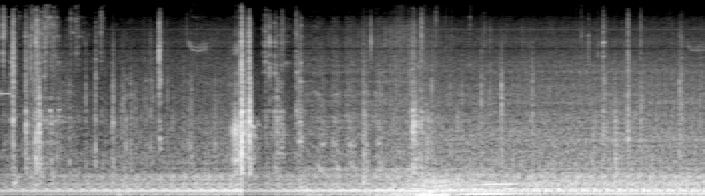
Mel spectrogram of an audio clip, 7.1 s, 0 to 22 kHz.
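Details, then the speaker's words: Toyota Paseo after cam seal, oil pan and vacuum line work, warm: even but fast idle near 1800 rpm with keys rattling; low vacuum to the idle control keeps it high, expected near 1,000 rpm once fixed. "to this about 1800 rpm warm it'll drop to about no sir I've been good it will drop to about fifteen and then once I fix the once I get the vacuum pressure fixed with that it'll drop it some more to about right there which should be a hair over a thousand"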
